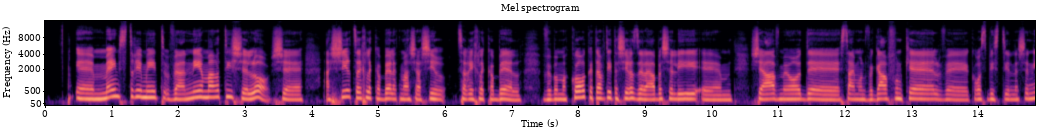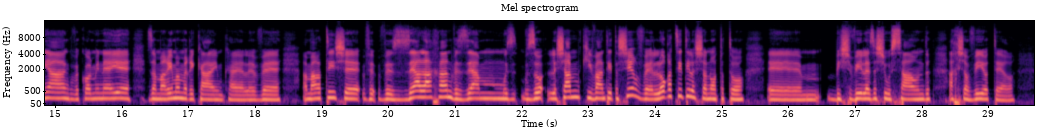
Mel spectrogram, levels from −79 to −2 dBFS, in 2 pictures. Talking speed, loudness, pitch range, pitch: 110 wpm, -22 LUFS, 180-215 Hz, 195 Hz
